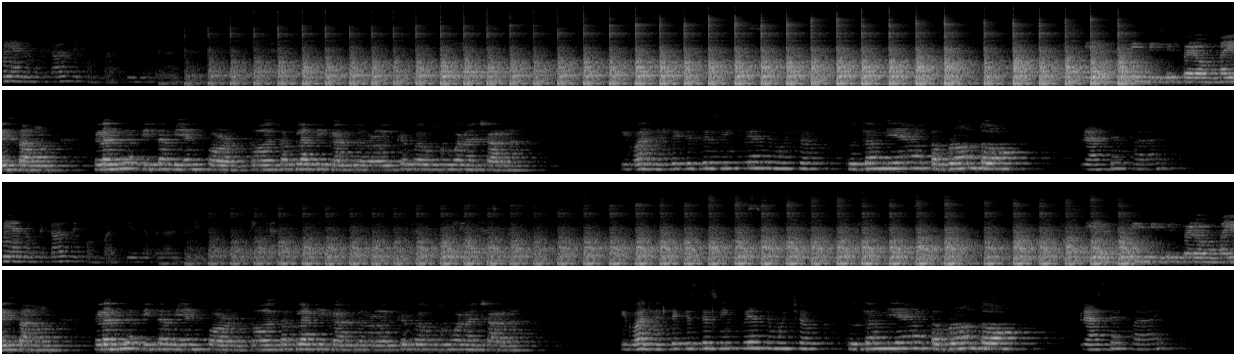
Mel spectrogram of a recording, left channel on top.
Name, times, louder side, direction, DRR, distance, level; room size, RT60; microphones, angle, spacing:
voice 1, 0.0-2.0 2.5-5.6 5.9-6.1 7.0-9.8 14.5-14.6 18.5-20.5 23.1-23.9, right 2 dB, 45° right, 3 dB, 0.4 m, -42 dB
Hammer, 1.8-11.5, left 3 dB, 60° left, 0.3 m, -29 dB
voice 2, 10.5-12.8 13.2-17.5 20.8-22.4, left 1 dB, 75° left, -4 dB, 1.2 m, -33 dB
2.7 x 2.1 x 3.8 m, 0.86 s
head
